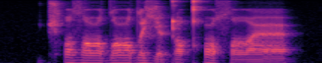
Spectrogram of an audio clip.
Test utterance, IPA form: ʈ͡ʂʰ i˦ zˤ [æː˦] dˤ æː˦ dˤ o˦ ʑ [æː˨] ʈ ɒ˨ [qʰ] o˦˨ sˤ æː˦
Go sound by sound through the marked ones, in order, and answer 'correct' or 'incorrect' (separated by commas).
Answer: correct, incorrect, correct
